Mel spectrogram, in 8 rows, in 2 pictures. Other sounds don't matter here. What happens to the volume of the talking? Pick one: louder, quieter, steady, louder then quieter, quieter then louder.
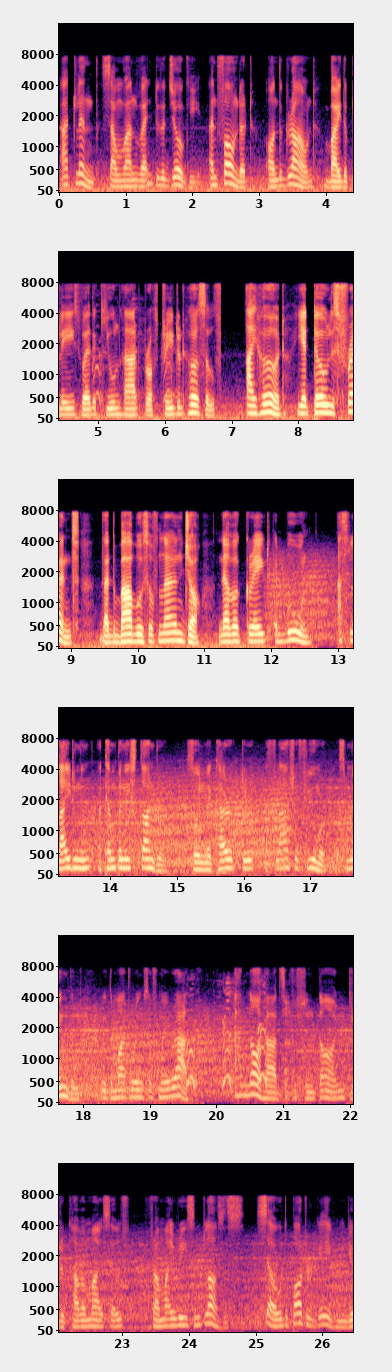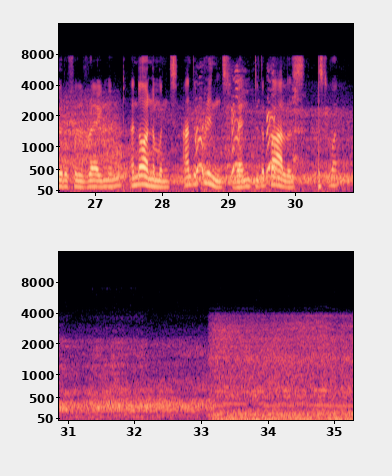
louder then quieter.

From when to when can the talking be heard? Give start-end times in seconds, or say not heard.
0.0-19.6, 20.2-30.6.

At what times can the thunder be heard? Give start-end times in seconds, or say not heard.
not heard.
